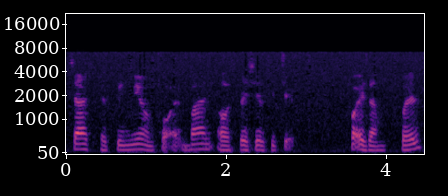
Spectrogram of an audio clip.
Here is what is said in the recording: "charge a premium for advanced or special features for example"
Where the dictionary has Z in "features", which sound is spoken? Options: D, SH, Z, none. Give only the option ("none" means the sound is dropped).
none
